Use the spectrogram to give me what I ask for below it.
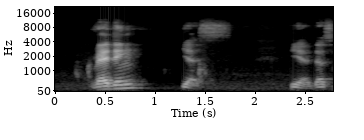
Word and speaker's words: Reading: town here she's my city what'd you say reading yes yeah that's like like you i mean of course it looks also like reading but most of the time like if you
